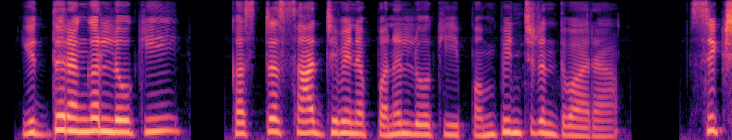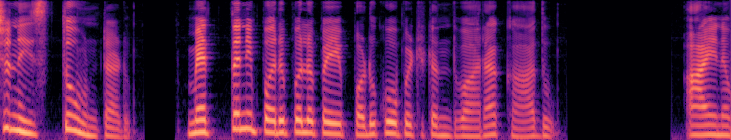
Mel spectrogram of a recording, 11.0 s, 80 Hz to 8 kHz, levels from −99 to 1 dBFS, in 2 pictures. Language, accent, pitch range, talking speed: Telugu, native, 195-245 Hz, 75 wpm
